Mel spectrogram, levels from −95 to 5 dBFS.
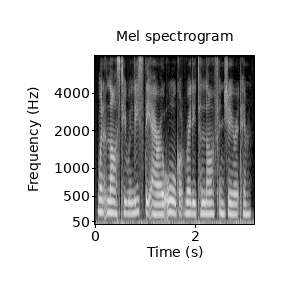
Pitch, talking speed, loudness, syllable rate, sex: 195 Hz, 300 wpm, -15 LUFS, 6.5 syllables/s, female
